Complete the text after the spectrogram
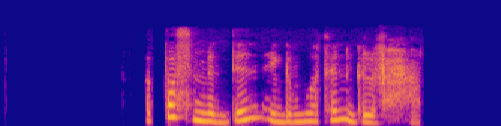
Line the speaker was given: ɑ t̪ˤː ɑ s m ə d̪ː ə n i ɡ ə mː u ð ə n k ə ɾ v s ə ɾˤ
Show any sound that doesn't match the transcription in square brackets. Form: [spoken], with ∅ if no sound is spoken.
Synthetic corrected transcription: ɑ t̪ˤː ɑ s m ə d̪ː ə n i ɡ ə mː u [θ] ə n [ɡ] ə [l] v [ħ] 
